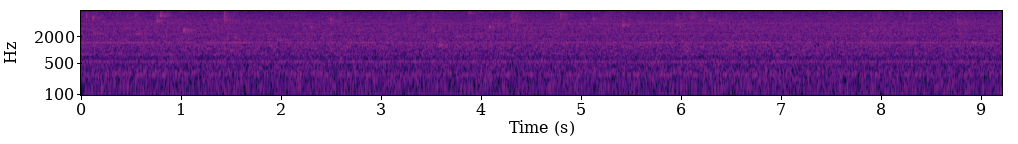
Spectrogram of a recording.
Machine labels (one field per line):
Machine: pump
